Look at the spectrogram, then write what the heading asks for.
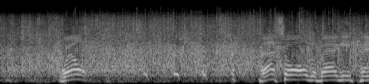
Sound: audience applauding

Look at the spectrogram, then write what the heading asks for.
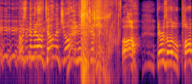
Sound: wet fart

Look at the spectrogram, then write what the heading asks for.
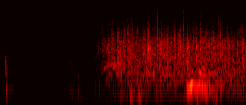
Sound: audience applauding

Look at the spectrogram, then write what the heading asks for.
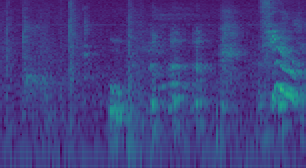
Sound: laughing

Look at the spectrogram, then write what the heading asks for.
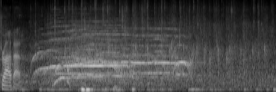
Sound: cheering and applause

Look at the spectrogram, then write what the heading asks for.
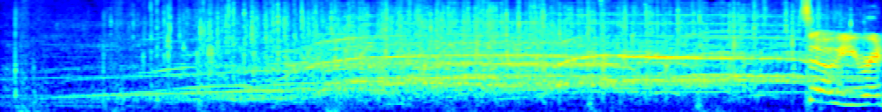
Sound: audience cheering

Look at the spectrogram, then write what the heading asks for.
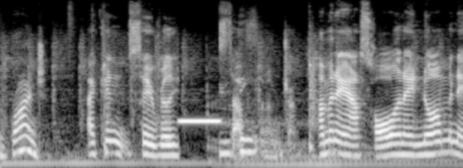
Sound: beep

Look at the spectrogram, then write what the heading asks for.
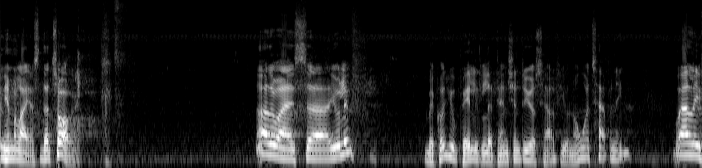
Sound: laughs

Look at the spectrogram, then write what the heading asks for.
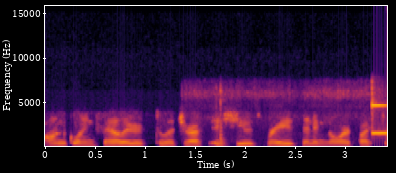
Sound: chime

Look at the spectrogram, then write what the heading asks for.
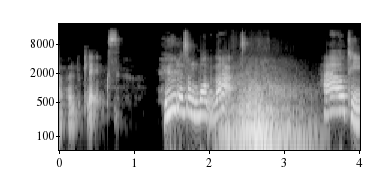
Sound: screen whooshes

